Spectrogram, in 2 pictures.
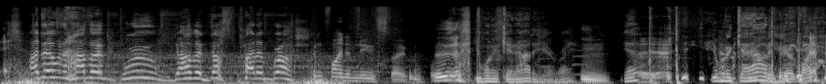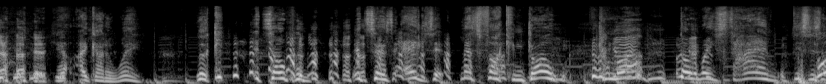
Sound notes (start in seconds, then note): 8.7 laughing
